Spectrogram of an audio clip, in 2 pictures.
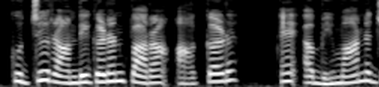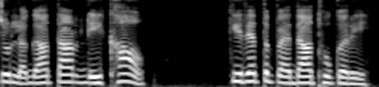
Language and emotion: Sindhi, disgusted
